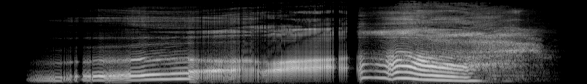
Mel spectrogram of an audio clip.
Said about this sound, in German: Erst dann richtet er sich auf und gähnt erst einmal herzhaft.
